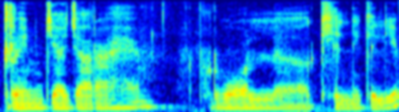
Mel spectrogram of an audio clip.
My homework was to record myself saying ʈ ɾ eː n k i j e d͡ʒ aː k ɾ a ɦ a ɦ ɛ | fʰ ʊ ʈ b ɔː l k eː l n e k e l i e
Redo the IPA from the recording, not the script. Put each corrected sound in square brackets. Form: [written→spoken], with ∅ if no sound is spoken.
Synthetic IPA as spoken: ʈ ɾ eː n k i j [e→a] d͡ʒ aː [k→∅] ɾ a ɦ a ɦ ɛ | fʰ ʊ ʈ b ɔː l [k→kʰ] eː l n e k e l i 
